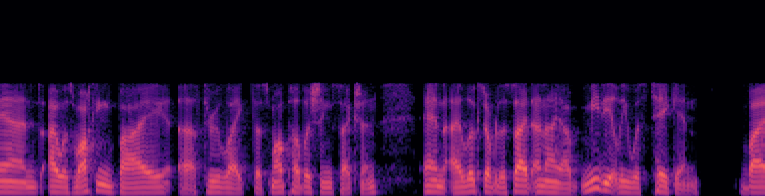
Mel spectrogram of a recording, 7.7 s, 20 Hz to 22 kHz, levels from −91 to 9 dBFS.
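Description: Nothing goes wrong here; the speech just has the familiar phone-line sound of G.711 telephone coding, with everything above roughly 3.8 kHz cut away as that format does.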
